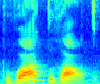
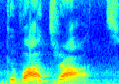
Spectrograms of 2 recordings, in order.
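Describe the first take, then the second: First: "كفاتغات" drawn out, r as gh; throaty R. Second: "كفادرات" drawn out with a tongue-tip r; tapped R. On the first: Teacher offering the first of two R options, throaty R. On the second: Teacher offering the second of two R options, tapped R. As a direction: say "كفادرات" slowly, r as in Arabic ra. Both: Shown as a demonstration. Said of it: "أنا نطقته إر ولا نطقته إغ".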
